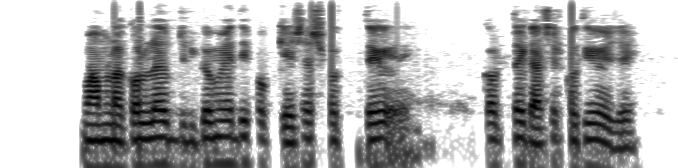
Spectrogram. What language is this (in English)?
Bangla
